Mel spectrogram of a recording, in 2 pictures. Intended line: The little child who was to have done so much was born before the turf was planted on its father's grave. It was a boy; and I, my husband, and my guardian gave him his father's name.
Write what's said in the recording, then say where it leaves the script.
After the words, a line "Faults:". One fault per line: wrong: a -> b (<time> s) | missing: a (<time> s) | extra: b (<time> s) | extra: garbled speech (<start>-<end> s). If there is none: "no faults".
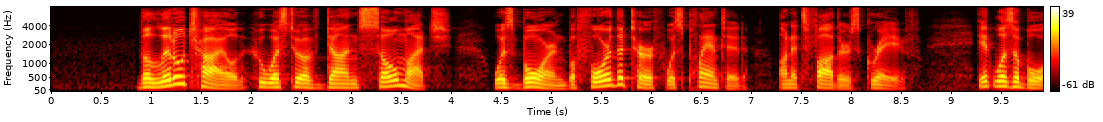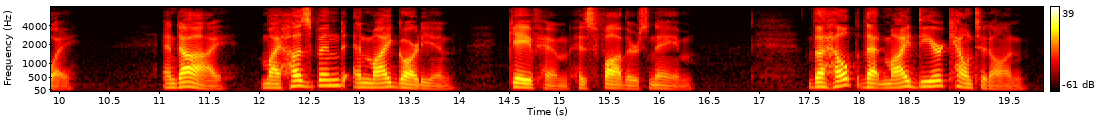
The little child who was to have done so much was born before the turf was planted on its father's grave. It was a boy; and I, my husband, and my guardian gave him his father's name. The help that my dear counted on
Faults:
extra: The help that my dear counted on (17.5 s)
